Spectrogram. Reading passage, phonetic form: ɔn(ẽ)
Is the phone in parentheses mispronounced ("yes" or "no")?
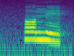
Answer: no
